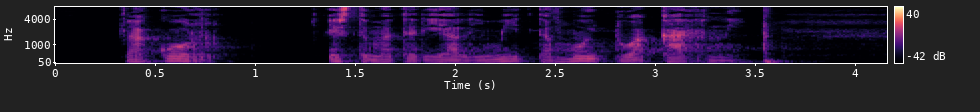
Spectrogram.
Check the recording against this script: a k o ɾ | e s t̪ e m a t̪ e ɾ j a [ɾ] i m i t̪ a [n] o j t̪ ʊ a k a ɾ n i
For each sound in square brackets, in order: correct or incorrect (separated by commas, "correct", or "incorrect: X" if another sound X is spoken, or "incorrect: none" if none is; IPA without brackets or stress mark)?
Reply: incorrect: l, incorrect: m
